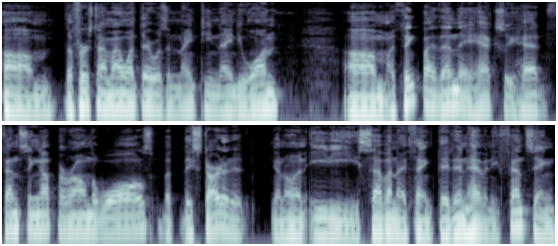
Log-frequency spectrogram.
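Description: In a very clean recording with a silent background, a man with an American accent and an unremarkable speaking voice talks fairly quickly at a fairly low pitch with ordinary pitch variation. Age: 60s. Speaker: racing series owner. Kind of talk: interview. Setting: studio.

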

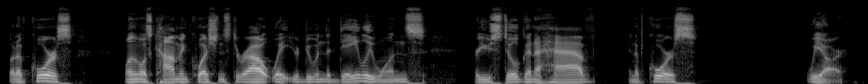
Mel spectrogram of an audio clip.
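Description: Long, frequent pauses mark speech at a moderate pace on a very clean recording with a silent background. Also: man, medium pitch for a man. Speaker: podcast host, critical care pharmacist. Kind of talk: casual chat. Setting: convention center, in person. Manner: animated.

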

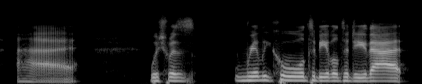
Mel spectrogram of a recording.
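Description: A woman's very deep, low voice with a slight Southern California accent, at a very slow pace over a quiet background. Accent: slight Valley girl like speech. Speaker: podcast host and pastor. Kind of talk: casual chat.

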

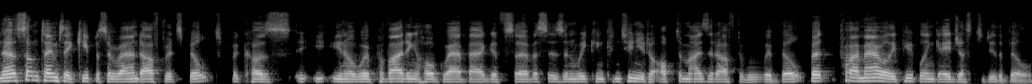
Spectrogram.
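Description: With an Australian accent, a man talks at a very fast pace with hardly any pauses. His pitch is medium, with ordinary pitch variation. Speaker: sales consultancy founder and author. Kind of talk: casual interview.

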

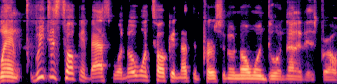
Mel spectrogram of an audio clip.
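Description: A very fast man's voice with an American accent and a bright, sharp tone, dry and close with no echo, against a quiet background. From US Northeast (New York). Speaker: podcast panelist. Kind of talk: casual chat.

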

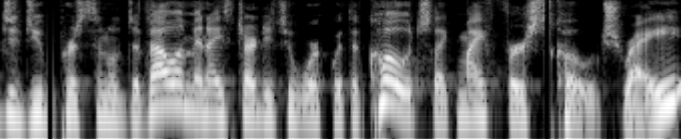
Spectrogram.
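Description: Spoken with an American accent, this very clean recording has a silent background. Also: woman, dry, close sound with no echo. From US, San Fernando Valley, Los Angeles. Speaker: life and business coach. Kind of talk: interview.

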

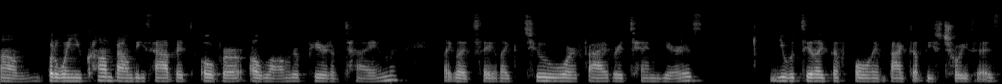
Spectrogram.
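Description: Her pitch is very deep and low, and the intonation is monotone and flat. This woman speaks at a moderate pace in a Spanish accent. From Mexico, Monterrey. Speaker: marathon runner and architecture graduate. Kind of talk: casual chat.

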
